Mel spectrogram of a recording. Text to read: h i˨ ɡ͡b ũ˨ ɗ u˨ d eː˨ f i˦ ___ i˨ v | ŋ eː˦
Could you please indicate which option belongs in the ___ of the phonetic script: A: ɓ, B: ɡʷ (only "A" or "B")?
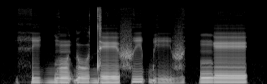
A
